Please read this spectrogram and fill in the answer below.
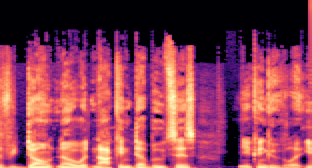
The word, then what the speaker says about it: Knockin' Da Boots: Duh, spelling D A, not a T H E. Da Boots. – And Knockin'. – So you need to say that right. – Apostrophe. – Yeah, there's no G on the end of that. There's no G on the end of that word. So Knockin' Da Boots.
